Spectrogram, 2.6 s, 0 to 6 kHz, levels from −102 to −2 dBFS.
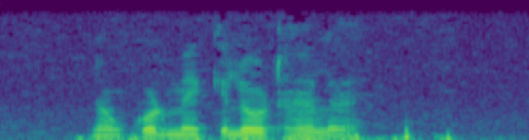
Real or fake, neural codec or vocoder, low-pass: real; none; 5.4 kHz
